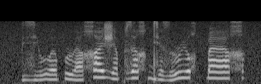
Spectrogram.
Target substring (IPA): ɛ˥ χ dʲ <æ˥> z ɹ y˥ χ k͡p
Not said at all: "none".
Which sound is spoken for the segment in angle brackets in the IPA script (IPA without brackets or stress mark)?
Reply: æ˧˩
